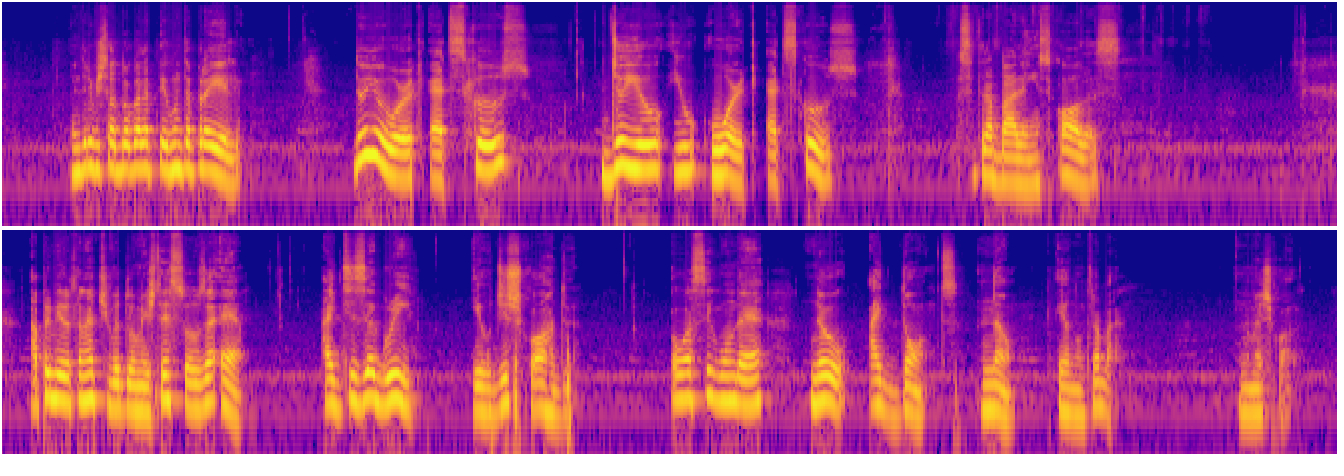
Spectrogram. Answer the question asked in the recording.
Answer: Yes, a resposta certa é No, I don't.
